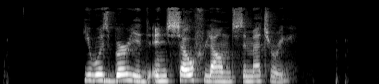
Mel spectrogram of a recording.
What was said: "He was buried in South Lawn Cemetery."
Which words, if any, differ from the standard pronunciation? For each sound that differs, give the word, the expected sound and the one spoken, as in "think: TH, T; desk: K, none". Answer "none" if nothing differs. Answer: south: TH, F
